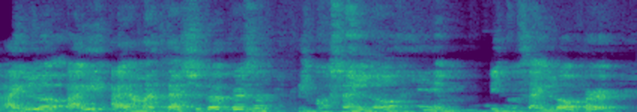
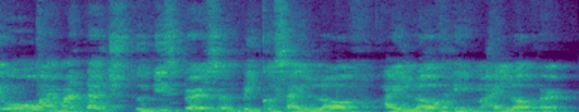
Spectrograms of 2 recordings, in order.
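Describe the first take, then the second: First: Higher, faster imitation of someone pleading "I love him"; hammed-up lover making excuses; pitched-up mocking quote of a clingy person; mock lovesick person. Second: Lightly voiced attached lover, close to own voice; a hint of someone justifying themselves; mildly imitated "I love him" excuse; quoting a typical person. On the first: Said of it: "who has heard that one". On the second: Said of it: "we sometimes say".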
